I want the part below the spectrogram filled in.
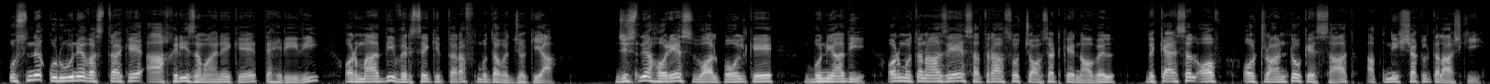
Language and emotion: Urdu, neutral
